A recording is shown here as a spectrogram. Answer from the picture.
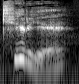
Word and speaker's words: Kyrie: And of course, the Greek word Kyrie, which is the word in that passage, is two syllables, not three, is used to speak of any high official, specifically God, but not merely God.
